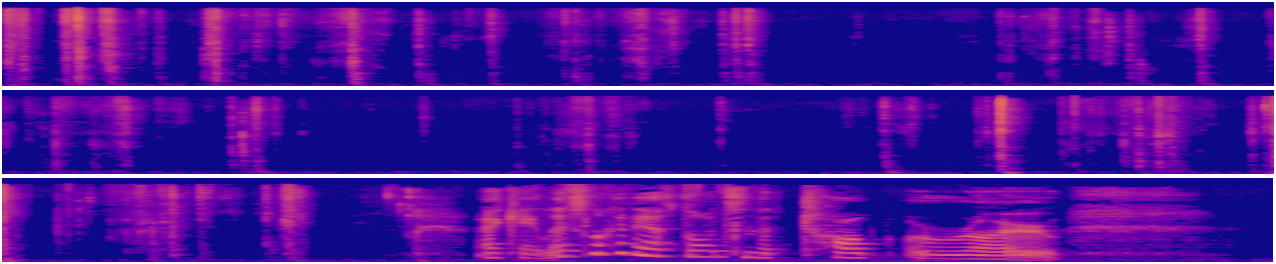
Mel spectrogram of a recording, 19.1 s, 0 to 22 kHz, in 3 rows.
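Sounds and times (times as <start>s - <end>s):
cards clicking and tapping: 0.0s - 3.9s, 4.9s - 14.4s.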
